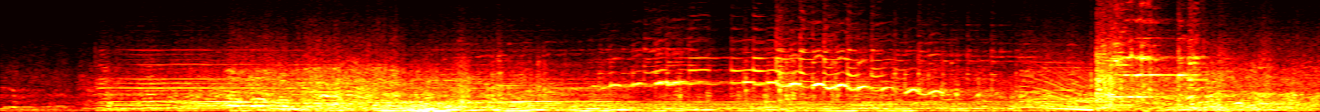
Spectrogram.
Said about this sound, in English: And then she tries to levitate the teacup with the same spell, but the teacup crashes to the floor.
